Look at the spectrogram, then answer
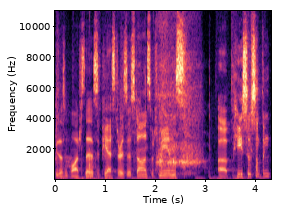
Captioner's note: speaks in Italian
